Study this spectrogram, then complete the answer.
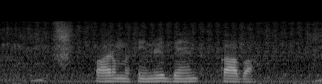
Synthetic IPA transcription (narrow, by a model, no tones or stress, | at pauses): paːɾməsiːnɾiːbẽːŋkːaːbaː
